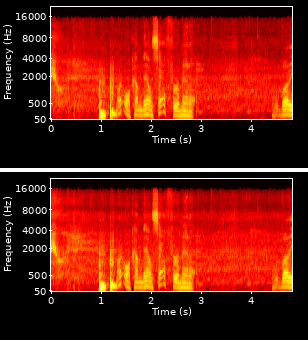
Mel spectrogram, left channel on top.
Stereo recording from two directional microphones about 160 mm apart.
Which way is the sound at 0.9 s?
50° right (ahead or behind).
